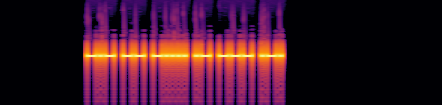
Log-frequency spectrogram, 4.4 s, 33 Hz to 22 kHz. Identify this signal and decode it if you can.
Morse code, heard as a keyed tone, about 41 wpm, 700 Hz. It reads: KM6AOR
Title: USA Call Signs 40wpm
